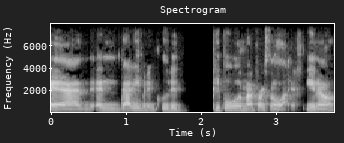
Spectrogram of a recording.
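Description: This is a normal speaking voice with an American accent. The pace is fairly quick, and the pitch variation is ordinary. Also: woman. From US Midwest, St. Louis. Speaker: media entrepreneur. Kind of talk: interview.

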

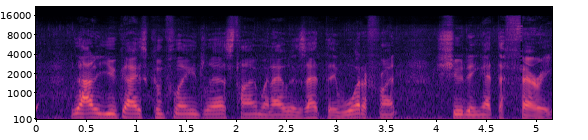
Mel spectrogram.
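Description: Over light background noise, a man speaks with ordinary pitch variation in a dry sound with no echo. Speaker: film photography vlogger. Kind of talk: casual vlog chat. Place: open country. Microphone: phone near.

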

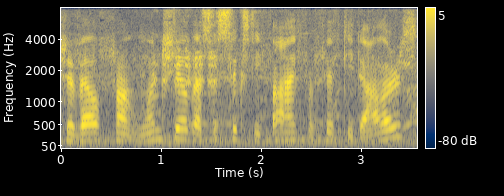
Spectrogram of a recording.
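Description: A man talks at a moderate pace with ordinary pitch variation. The sound is dry with no echo, though background noise is noticeable. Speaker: vlogger touring swap meet. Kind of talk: casual vlog chat. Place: market. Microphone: phone near.

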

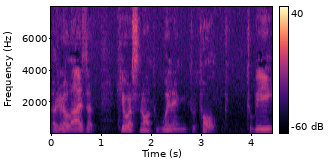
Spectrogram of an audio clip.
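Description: The voice belongs to a man. Ordinary variation runs through his pitch. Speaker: interviewee. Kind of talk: interview answer. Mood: calm reminiscing. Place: home room.

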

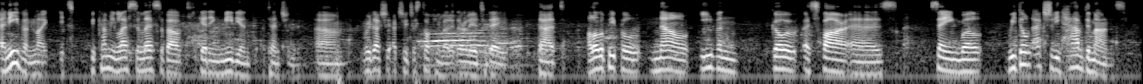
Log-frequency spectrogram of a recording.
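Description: At a moderate pace, a man with a Serbian accent speaks with lively intonation in a dry sound with no echo over noticeable background noise. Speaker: documentary filmmaker. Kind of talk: interview. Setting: on location at a university screening. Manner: halting, many fillers. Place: hall. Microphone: webcam.

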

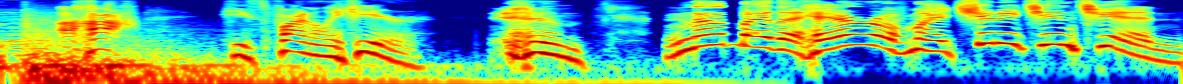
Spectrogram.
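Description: With music in the background, a put-on character voice speaks at a fairly slow pace. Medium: audio drama. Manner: eager, triumphant.

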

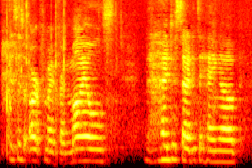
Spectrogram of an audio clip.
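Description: Light background noise runs under the recording. A woman talks at a moderate pace. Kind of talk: casual vlog chat. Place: home room. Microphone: camera far.

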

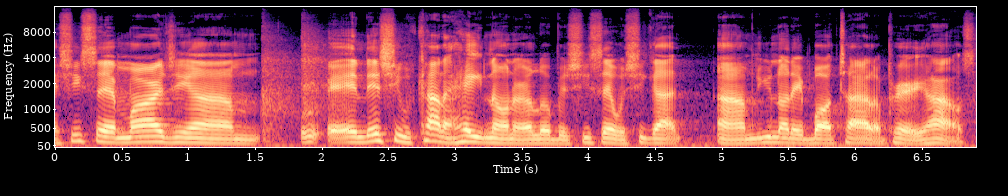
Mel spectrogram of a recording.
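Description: Bright and sharp in tone, the voice moves at a fairly quick pace with ordinary pitch variation. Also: man. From Detroit. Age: 50s. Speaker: comedian; podcast host. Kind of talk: casual chat. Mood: joking, loose, crude humor. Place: studio. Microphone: studio mic.

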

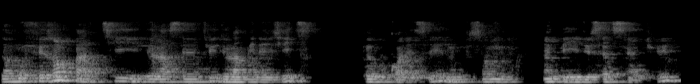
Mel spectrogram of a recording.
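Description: A man talks at a fairly slow pace in a medium pitch. He has a plain, everyday voice with ordinary pitch variation. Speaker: doctor. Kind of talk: webinar presentation.

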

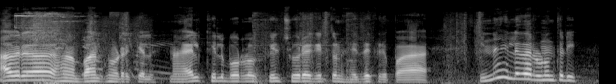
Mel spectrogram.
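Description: Over noticeable background noise, a man with a fairly high pitch speaks with lively intonation. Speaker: gaming YouTuber. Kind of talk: live gameplay commentary. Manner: animated; soft-spoken.

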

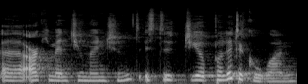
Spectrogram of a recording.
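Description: A woman with a Dutch accent. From Netherlands. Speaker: diplomat; speaker, politician. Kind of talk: panel discussion. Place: meeting room. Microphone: handheld.

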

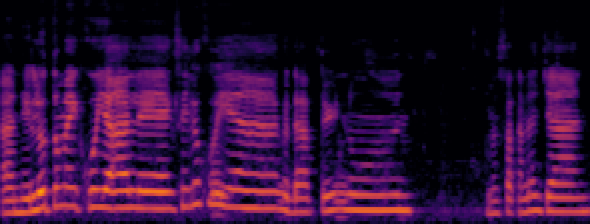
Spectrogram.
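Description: High pitch marks this woman's voice. She talks very slowly. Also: ordinary pitch variation. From Visayas, Philippines. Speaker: vlogger. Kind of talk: casual live stream, reading viewer comments while eating. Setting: live stream at home.

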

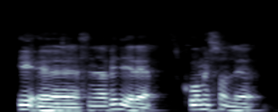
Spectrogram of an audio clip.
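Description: A man's fairly slow speech with fairly even intonation against a quiet background. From Milan, northern Italy. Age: 20s. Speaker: fintech and innovation consultant; guest. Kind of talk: webinar presentation. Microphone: webcam.

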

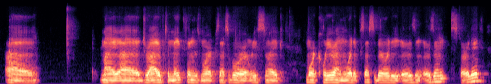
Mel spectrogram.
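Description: In an American accent, a man talks with a very deep, low voice. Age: 30s. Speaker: artist, writer and show organizer. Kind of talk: panel discussion. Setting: video call.

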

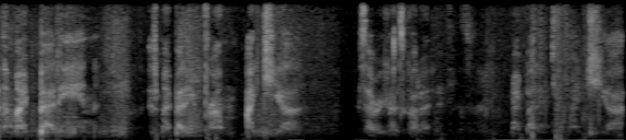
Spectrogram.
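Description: A woman's voice amid loud background noise. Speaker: room tour host. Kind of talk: casual vlog chat. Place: home room. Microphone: handheld.

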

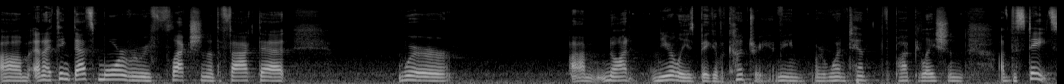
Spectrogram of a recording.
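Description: Speaking at a moderate pace with long, frequent pauses, a woman with a dark, mellow tone and a fairly low pitch uses ordinary pitch variation. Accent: Canadian. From Canada. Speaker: pediatric brain injury physician. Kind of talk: interview answer. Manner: hesitant with frequent ums.

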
